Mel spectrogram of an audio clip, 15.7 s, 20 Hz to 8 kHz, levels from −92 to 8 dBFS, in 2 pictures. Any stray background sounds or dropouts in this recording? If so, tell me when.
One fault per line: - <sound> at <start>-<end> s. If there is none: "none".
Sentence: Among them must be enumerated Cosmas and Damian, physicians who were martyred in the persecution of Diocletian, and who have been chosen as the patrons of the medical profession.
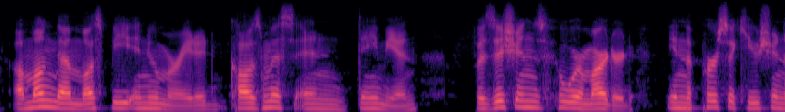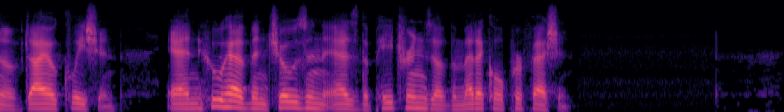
none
